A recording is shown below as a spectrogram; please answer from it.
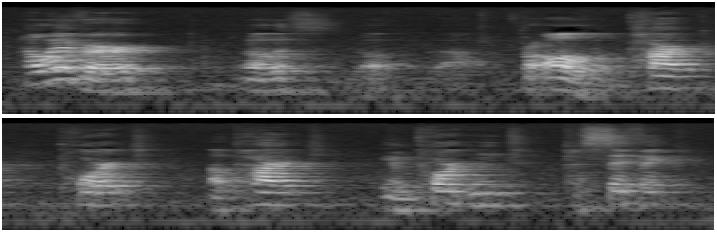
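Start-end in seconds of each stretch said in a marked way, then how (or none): none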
